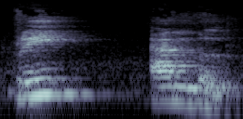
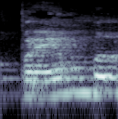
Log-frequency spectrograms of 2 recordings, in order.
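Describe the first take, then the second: First: प्रीएम्बल said slowly as pree-em-bal, three syllables; careful correct प्रीएम्बल; correct pronunciation. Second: प्रेम्बल said as pre-mbal, two syllables, no ee-a; wrong two-syllable प्रेम्बल; wrong pronunciation. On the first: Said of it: "ये सही word है प्रीएम्बल". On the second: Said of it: "कोई इस word को प्रेम्बल बोलता है". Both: Shown as a demonstration.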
